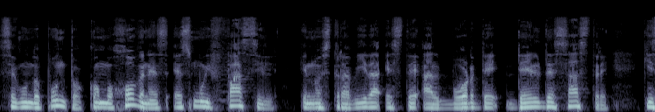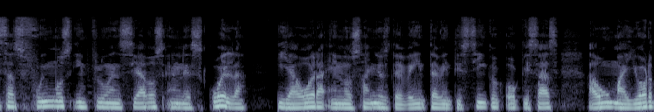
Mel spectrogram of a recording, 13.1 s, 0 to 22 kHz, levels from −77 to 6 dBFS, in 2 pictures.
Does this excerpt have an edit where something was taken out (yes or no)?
no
